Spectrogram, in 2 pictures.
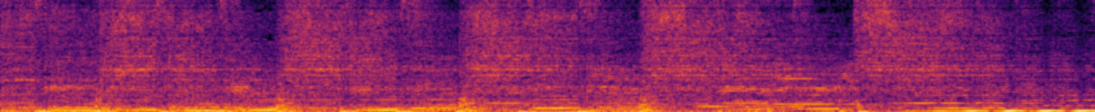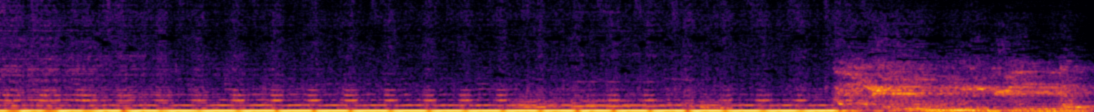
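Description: Live blues trio of electric guitar, bass and drum kit playing together. About halfway through, the drums and bass drop out and the electric guitar holds one long sustained note until near the end.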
